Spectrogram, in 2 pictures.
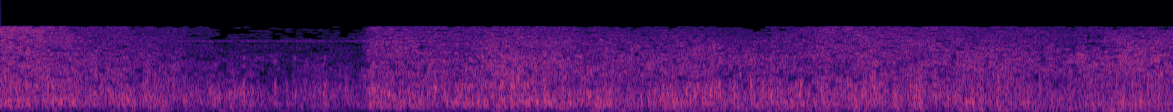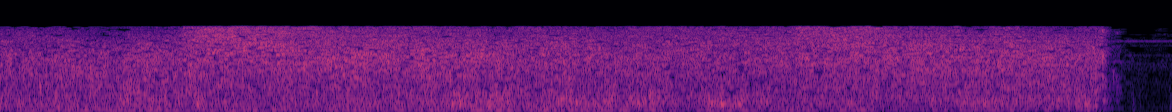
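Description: A violent windstorm roars without letup, a dense, turbulent rush of noise with gusty low rumbling underneath, holding loud and steady for about twelve seconds before cutting off abruptly.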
